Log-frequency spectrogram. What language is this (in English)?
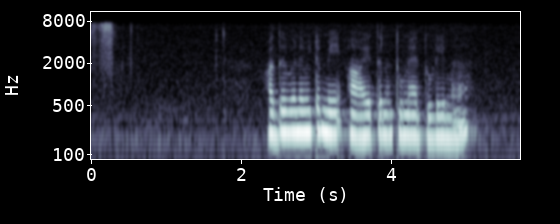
Sinhala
